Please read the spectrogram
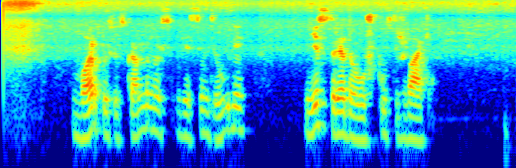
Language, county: Lithuanian, Vilnius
